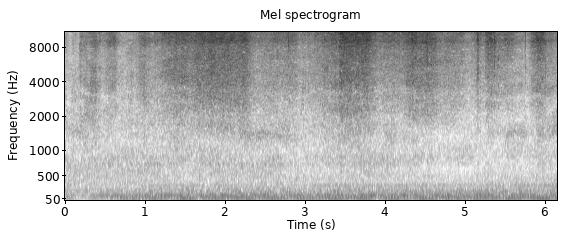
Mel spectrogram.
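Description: A combine harvester runs steadily in a wheat field, a continuous loud low rumble with broad wind-like hiss on top, no voices.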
